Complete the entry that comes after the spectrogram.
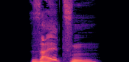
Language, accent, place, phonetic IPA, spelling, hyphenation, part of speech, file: German, Germany, Berlin, [ˈzalt͡sn̩], Salzen, Sal‧zen, noun, De-Salzen.ogg
- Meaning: 1. gerund of salzen 2. dative plural of Salz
